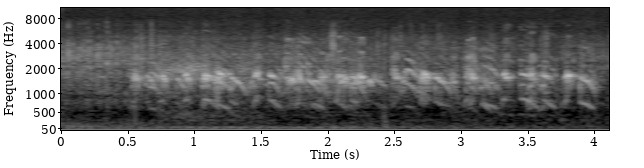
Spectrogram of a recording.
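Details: Recorded in South Morocco, Spotted sandgrouse keep up a fast, overlapping series of guttural, falling notes, a continuous gurgling chatter over steady low background noise.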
